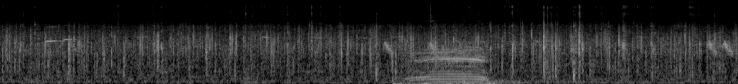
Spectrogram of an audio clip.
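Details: A cow calling to its herd while the cows are driven back to their barn in the afternoon: one short moo of under a second, slightly arching in pitch, over constant crackling and rustling ambient noise.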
